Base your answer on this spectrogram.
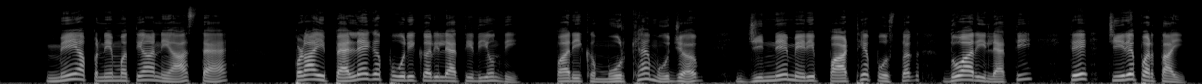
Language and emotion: Dogri, angry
